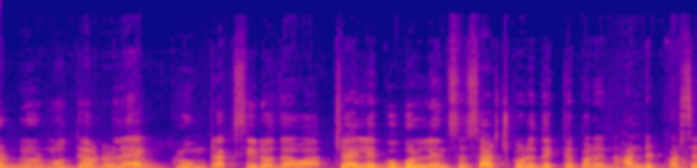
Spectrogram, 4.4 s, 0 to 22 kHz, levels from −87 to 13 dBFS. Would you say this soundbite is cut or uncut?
cut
